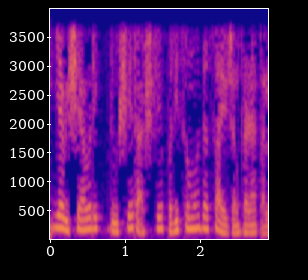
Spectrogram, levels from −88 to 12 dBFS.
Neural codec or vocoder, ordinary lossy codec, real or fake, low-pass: none; none; real; 3.6 kHz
